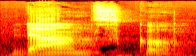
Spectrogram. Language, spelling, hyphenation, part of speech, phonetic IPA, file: Czech, Dánsko, Dán‧sko, proper noun, [ˈdaːnsko], Cs-Dánsko.ogg
- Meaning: Denmark (a country in Northern Europe)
